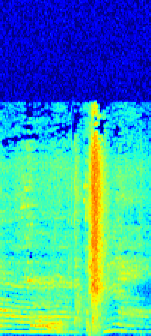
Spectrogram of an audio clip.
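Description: A dog giving long, drawn-out vocal notes: one held for about a second, then a short sharp noise, then a second, shorter note that fades.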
